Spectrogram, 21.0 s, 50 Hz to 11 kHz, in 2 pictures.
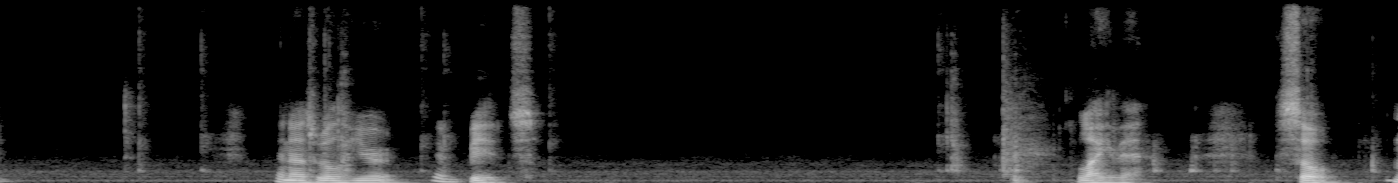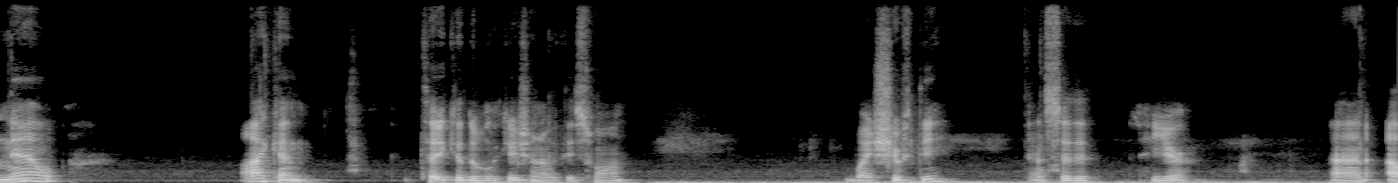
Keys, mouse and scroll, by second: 0.9-2.2 drag, 7.6 scroll down 3, 8.4-9.3 scroll down 18, 9.3 shift+middle click, 9.8 scroll up 3, 10.1-12.1 shift+middle drag, 12.1 click, 16.9 shift+d, 18.5-19.6 scroll up 3, 19.6-20.7 scroll down 7, 20.7 click.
